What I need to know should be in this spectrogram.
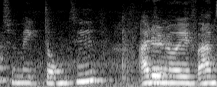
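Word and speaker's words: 粽子: me how to make zongzhi. I don't know if I'm saying it correctly, but anyway. Baza. As long as you can Baza. Understand. Baza. Actually in Taiwan we say zongzhi, but sometimes we still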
